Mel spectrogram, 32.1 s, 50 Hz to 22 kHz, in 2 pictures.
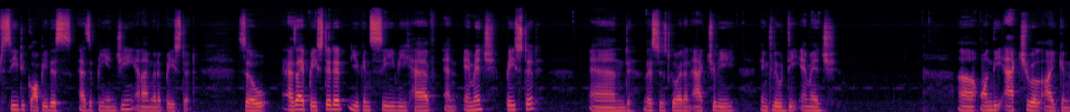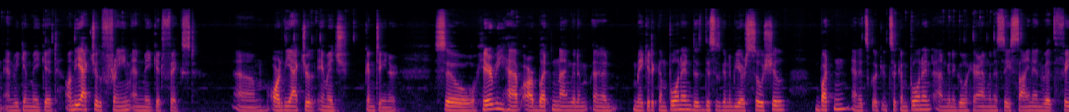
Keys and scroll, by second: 1.7 super+v, 4.5 z, 5.3 shift+z, 11.3 BackSpace, 12.0 super+BackSpace, 12.5 super+v, 17.2 Escape, 20.6 z, 21.1 super+z, 21.2 super+3, 23.0 super+2, 24.5 alt+super+k, 24.9 alt+super+l, 25.5 alt+super+r, 25.8 shift+super+f, 26.2-29.0 typing, 29.9 super+x, 31.2-32.0 typing.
